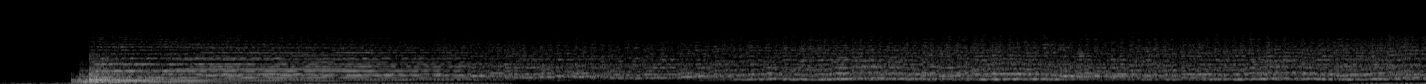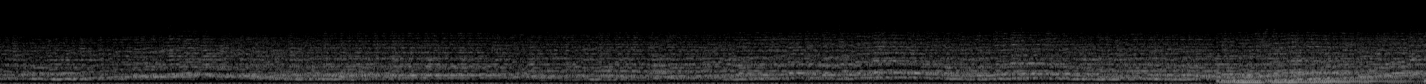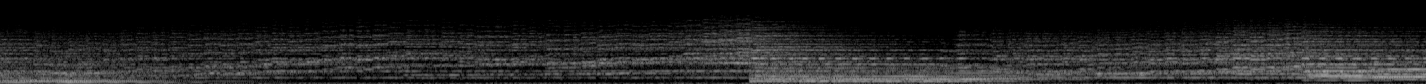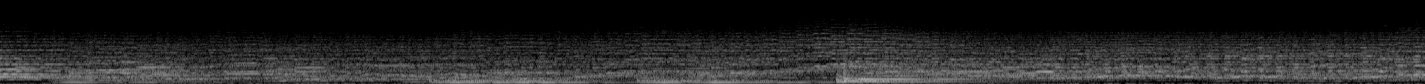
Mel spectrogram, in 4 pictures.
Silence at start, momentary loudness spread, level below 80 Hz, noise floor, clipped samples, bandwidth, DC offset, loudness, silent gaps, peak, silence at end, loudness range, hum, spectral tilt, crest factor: 0.1 s; 13 LU; -62 dBFS; -62 dBFS; under 0.1%; 12 kHz; under 0.1%; -38 LUFS; none; -16 dBFS; 0 s; 11 LU; none; -6 dB/octave; 20 dB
